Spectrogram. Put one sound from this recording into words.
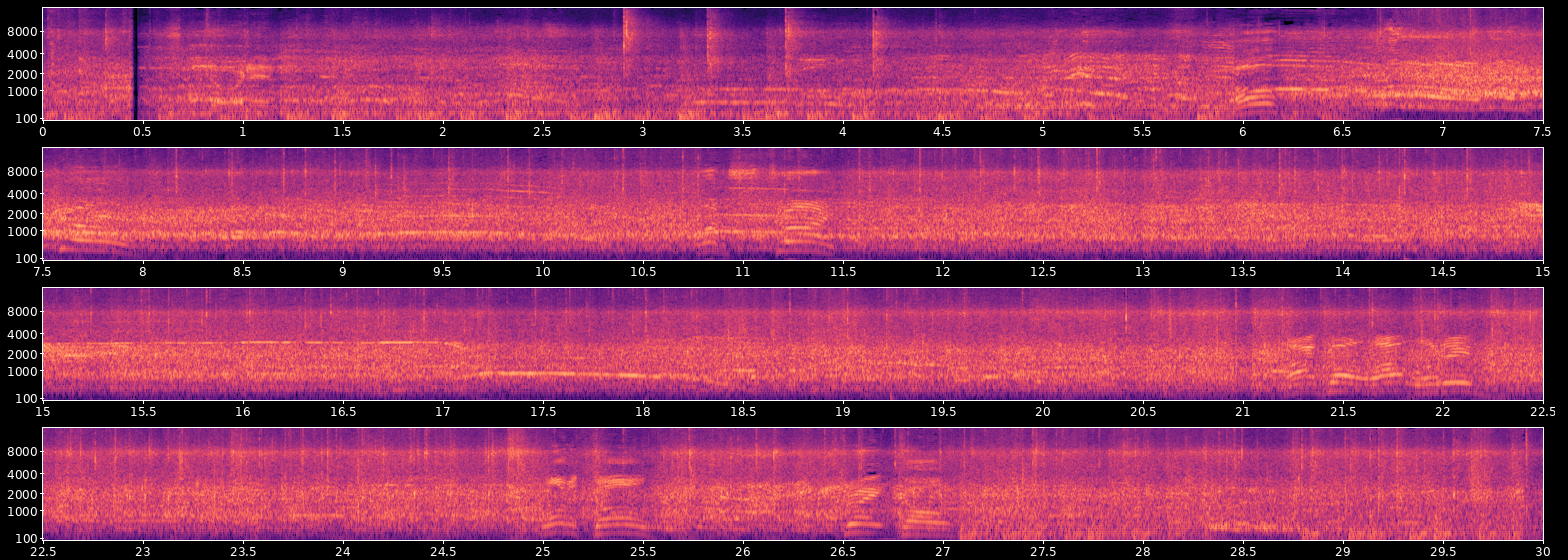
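A large football stadium crowd roars and cheers close by.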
